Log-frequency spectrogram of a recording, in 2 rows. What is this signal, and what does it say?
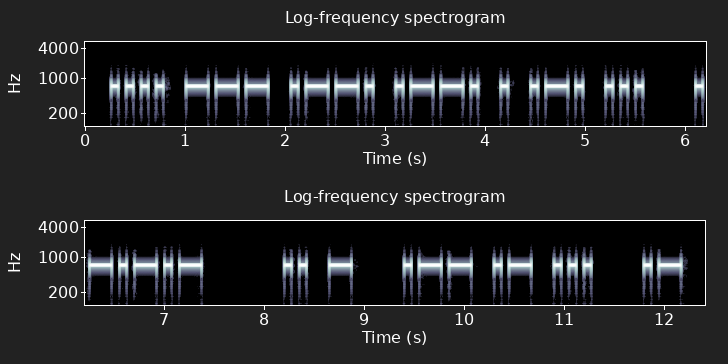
Morse code, heard as a keyed tone, about 16 wpm, 700 Hz. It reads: HOPPERS . IT WAS A
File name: 16WPM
